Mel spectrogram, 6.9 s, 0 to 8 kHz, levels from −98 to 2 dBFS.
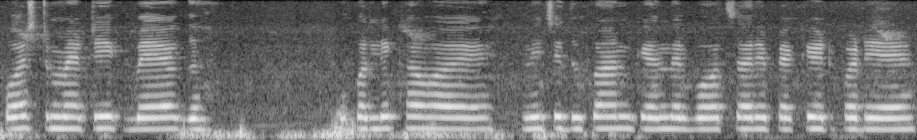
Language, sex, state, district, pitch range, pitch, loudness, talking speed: Hindi, female, Rajasthan, Bikaner, 240-250 Hz, 245 Hz, -14 LUFS, 130 wpm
